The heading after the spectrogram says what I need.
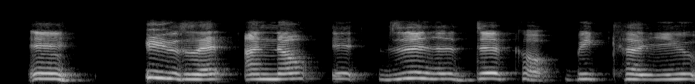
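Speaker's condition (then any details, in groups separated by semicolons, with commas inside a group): Cerebral palsy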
